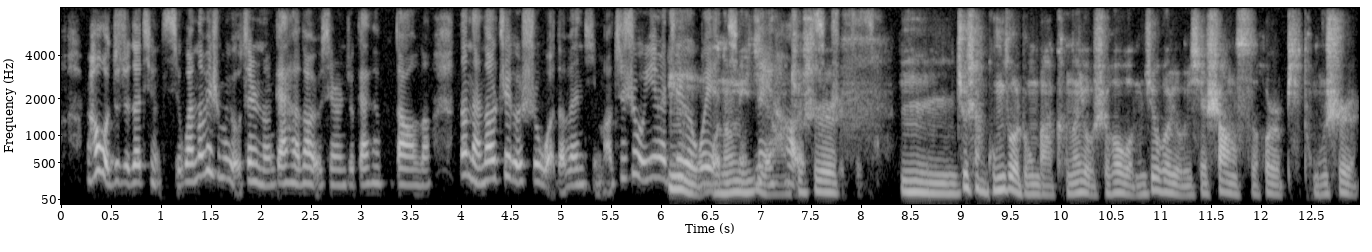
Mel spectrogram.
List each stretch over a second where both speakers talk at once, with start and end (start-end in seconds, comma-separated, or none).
6.1-7.8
